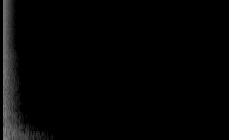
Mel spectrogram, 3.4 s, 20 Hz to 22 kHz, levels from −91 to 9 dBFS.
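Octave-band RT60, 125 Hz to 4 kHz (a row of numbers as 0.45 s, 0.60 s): 1.0 s, 0.65 s, 0.50 s, 0.35 s, 0.35 s, 0.30 s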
